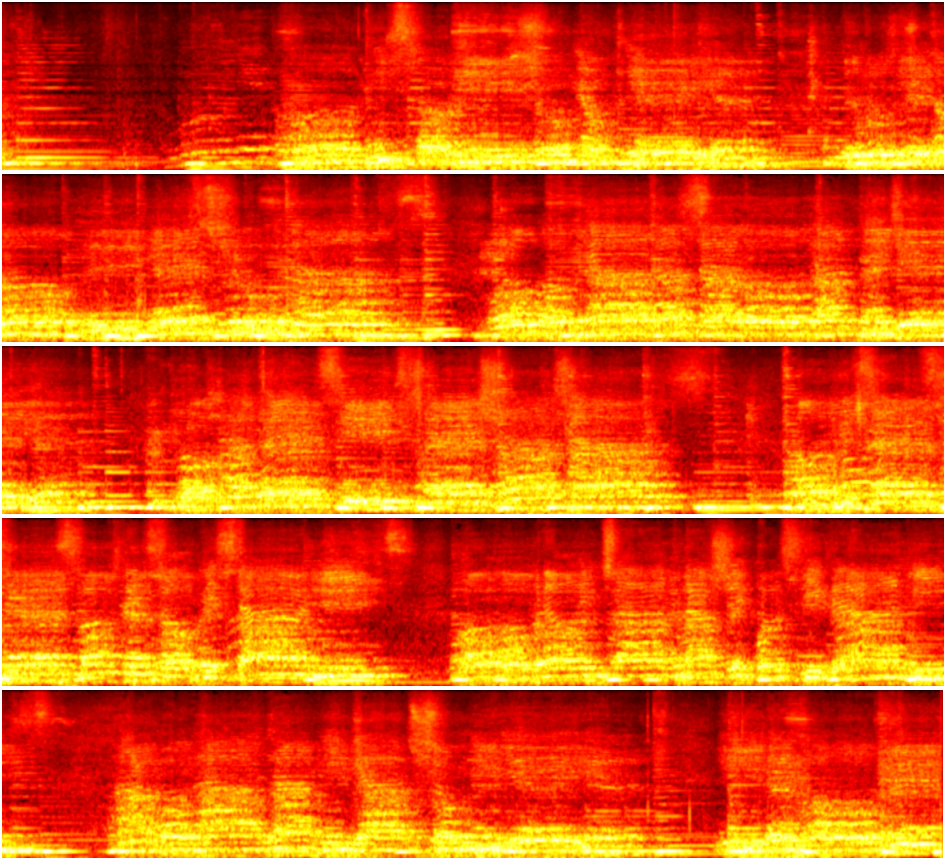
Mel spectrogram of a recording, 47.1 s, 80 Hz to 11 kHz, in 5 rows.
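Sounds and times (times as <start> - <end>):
acoustic guitar: 0.0 - 47.0
group singing together: 0.0 - 47.0.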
